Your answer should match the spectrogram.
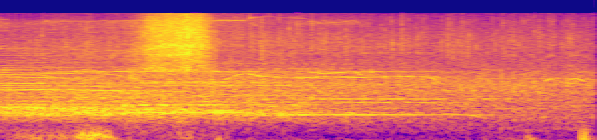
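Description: An audience at the Talentland event applauds steadily for about three seconds to welcome the guest Jordi, a dense wash of clapping that stays loud and then eases off slightly toward the end, with no talking over it.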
